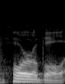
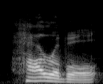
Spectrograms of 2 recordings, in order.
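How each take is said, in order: First: Said in the usual way. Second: "horrible" with an open "ah", as HAR-ible; New York pronunciation. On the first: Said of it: "instead of horrible". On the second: Retold or imitated. Host showing how Howard Stern says it, "horrible" as HAR-ible. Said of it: "he still says horrible instead of horrible".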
